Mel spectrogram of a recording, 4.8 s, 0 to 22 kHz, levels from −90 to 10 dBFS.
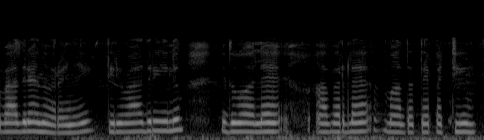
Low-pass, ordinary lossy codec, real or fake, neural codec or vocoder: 7.2 kHz; none; real; none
